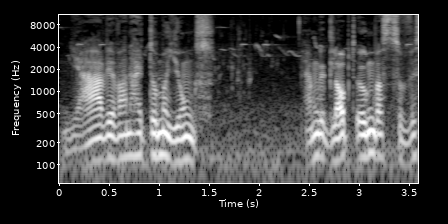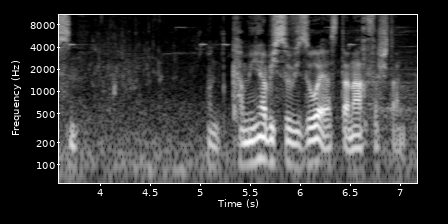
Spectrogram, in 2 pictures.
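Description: A man's voice: lowish voice, a little fast, pauses often, slight background noise, close to an everyday voice. An actor playing a frank, loyal, bookish male friend with a dry manner in a radio drama. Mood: reflective. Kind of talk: radio drama dialogue and narration.

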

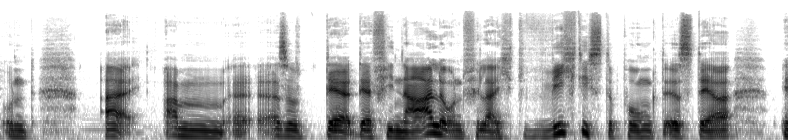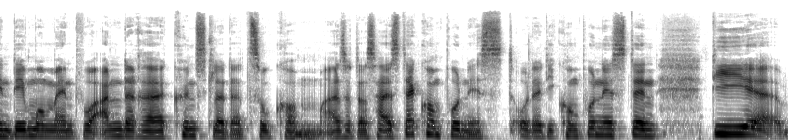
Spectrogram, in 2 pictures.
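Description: A man's voice: mid-range voice, vocal fry, fairly bright tone. A man giving thoughtful interview answers as a radio drama director, reflective and often searching for words.

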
